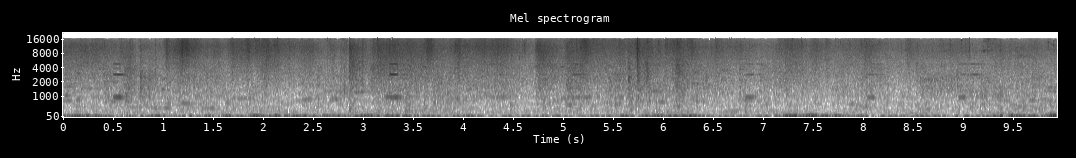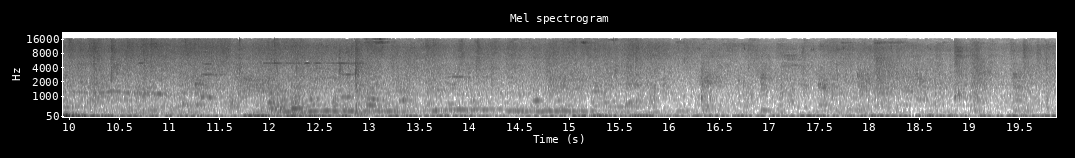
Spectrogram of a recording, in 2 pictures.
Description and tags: AMB Supermarket BCN
Supermarket interior with beep and people
Ambient, Barcelona, beep, Supermarket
